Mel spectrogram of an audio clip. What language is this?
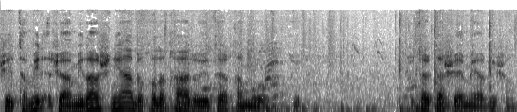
Hebrew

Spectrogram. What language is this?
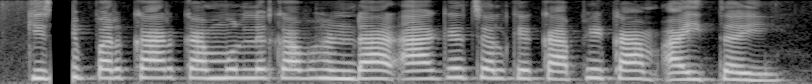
Magahi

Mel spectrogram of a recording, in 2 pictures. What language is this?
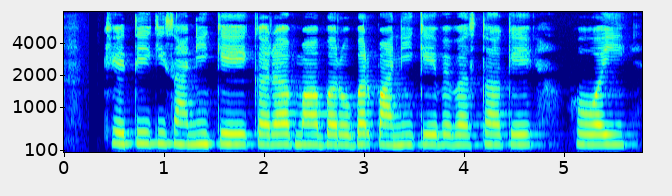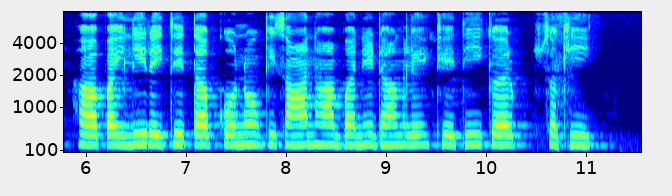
Chhattisgarhi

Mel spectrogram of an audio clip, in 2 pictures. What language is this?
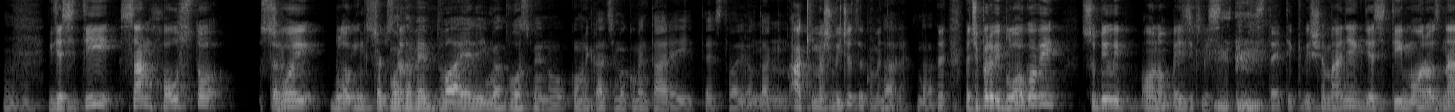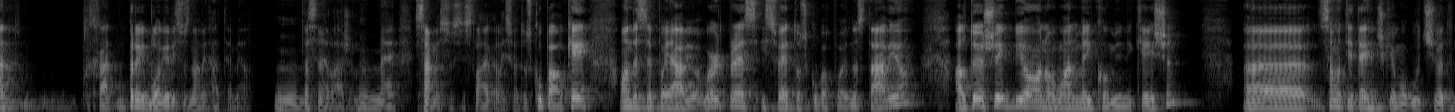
Croatian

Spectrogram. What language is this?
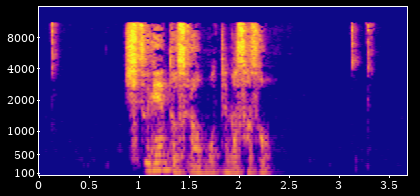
Japanese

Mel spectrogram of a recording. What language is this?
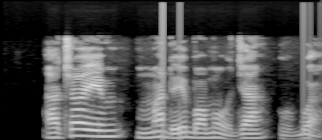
Igbo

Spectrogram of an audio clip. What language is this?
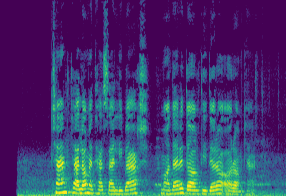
Persian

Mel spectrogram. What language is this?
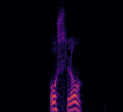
Norwegian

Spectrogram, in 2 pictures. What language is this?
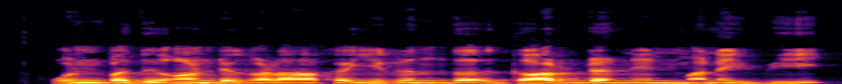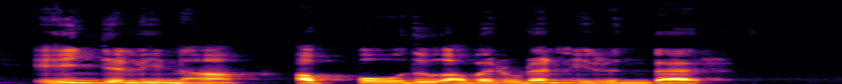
Tamil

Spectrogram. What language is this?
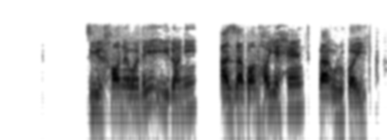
Persian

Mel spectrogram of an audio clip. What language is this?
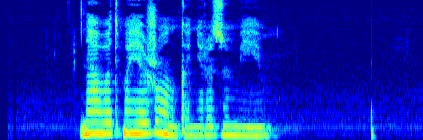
Belarusian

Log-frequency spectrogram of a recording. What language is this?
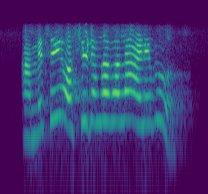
Odia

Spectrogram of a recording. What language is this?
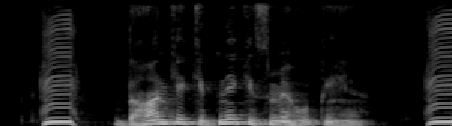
Hindi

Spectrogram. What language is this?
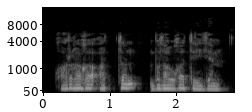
Bashkir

